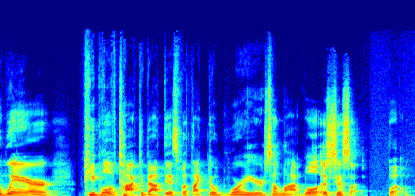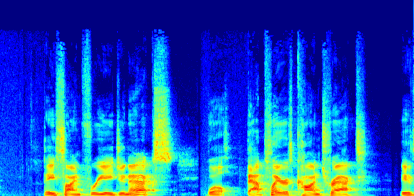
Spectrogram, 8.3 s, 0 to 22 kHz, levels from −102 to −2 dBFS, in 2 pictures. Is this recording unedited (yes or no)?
yes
